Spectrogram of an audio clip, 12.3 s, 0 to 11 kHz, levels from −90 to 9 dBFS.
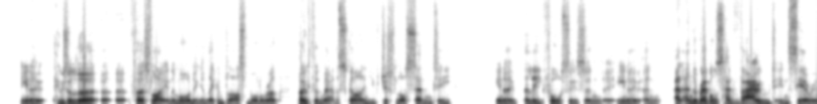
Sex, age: male, 40-59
